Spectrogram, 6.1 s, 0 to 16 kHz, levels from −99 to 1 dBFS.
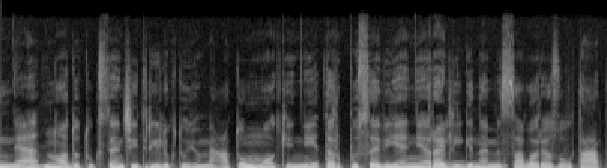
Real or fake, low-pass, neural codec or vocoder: real; 14.4 kHz; none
